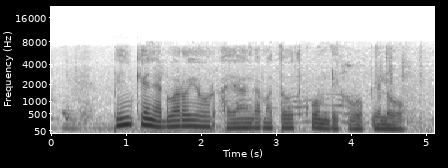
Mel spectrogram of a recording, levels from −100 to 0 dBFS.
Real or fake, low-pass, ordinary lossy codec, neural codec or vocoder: real; 7.2 kHz; Opus, 24 kbps; none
